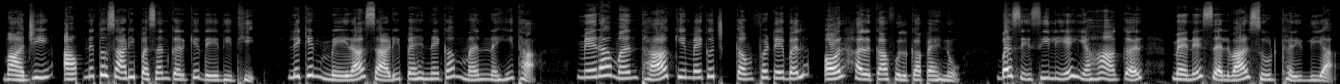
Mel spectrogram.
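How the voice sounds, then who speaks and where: A self-assured young wife voiced by a woman narrator with a high voice and a dry recording. She is polite yet defiant, reasoning firmly as in a family storybook drama. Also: expressive, unhurried, no room sound. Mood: pleased. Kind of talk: acted dialogue in a family story.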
